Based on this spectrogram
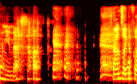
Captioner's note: laughing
